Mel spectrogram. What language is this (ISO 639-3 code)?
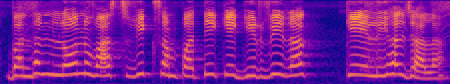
bho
